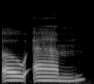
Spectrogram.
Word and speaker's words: Om: And we don't realize that while it's spelled OM, it's not pronounced Om, it's pronounced Om, like the word ox, O-X, ox.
